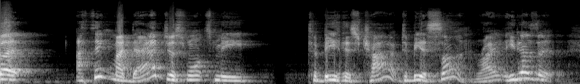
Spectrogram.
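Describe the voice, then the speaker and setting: A man talks with lively intonation. Room echo is audible. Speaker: worship leader. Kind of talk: podcast interview. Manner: casual, conversational.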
